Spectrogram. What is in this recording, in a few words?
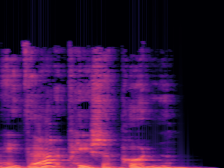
lasthit pain; snapfire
